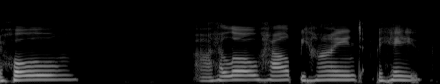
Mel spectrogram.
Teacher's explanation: You start hot. You start with a gentle puff of air and immediate transition into an a vowel.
